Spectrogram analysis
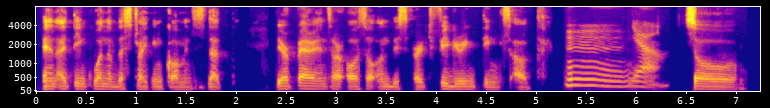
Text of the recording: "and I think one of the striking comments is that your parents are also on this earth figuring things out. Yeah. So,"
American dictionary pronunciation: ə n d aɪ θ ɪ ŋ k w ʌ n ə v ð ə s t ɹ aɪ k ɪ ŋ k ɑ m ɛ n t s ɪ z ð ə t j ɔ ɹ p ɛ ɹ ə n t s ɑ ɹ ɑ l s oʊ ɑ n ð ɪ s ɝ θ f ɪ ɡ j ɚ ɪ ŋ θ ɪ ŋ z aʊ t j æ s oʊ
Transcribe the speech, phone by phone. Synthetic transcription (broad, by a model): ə n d aɪ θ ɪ ŋ k w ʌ n ə v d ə s t ɹ aɪ k ɪ ŋ k ɑ m ɛ n t s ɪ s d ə t j ɔ ɹ p ɛ ɹ ə n t s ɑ ɹ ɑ l s oʊ ɑ n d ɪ s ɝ t f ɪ ɡ j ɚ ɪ ŋ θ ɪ ŋ s aʊ t j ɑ s oʊ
